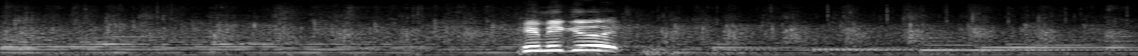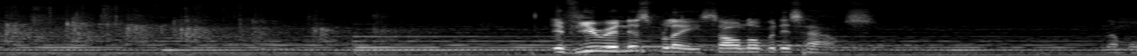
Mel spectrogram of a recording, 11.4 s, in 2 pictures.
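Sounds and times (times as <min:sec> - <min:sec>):
audience clapping hands: 0:00.0 - 0:07.8
speech: 0:02.6 - 0:03.3, 0:08.5 - 0:10.2.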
